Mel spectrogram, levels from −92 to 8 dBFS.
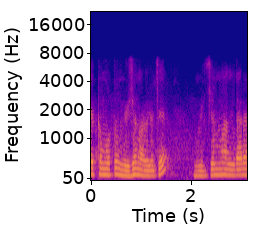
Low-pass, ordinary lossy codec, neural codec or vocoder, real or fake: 7.2 kHz; Opus, 16 kbps; codec, 16 kHz, 2 kbps, FreqCodec, smaller model; fake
